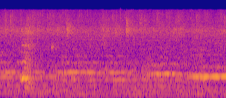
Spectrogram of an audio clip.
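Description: Water dripping and pattering in a bathtub, over a steady hiss. A faint thin tone sits underneath, and a short falling squeak comes about a quarter second in.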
